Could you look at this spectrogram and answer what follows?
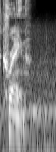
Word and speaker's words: Crane: no my name is crane crane crane rhymes with train and brain and sane and gray and rain and plain and the other kind of plane and and can I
